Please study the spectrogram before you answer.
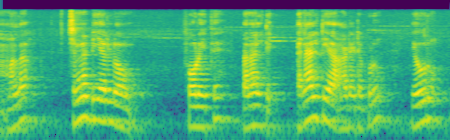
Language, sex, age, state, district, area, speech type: Telugu, male, 18-30, Andhra Pradesh, Sri Balaji, rural, spontaneous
